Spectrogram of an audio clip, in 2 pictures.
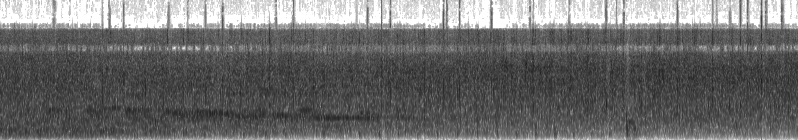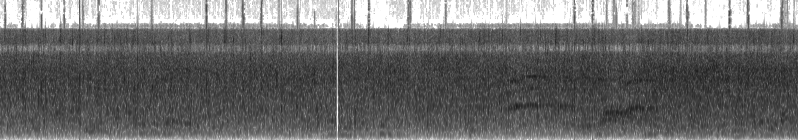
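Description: A large crowd of parliamentarians clapping continuously in a big hall, with a few voices calling out above the applause near the start and again near the end.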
